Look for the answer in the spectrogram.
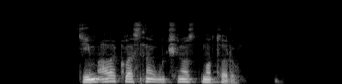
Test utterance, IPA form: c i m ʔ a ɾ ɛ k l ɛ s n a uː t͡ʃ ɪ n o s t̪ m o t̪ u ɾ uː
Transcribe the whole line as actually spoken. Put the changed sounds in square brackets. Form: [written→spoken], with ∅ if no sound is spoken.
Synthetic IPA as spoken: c [i→iː] m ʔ a [ɾ→l] ɛ k l ɛ s n [a→ɛ] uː t͡ʃ ɪ n o s t̪ m o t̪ [u→o] ɾ [uː→u]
